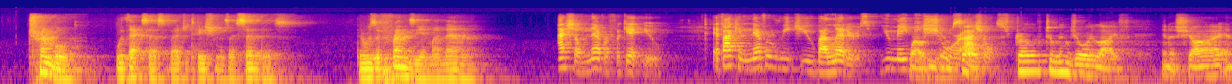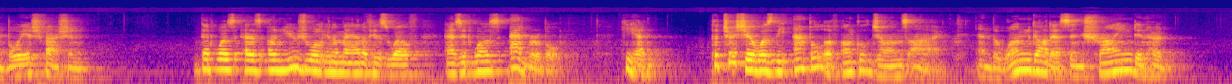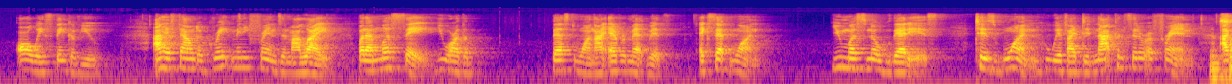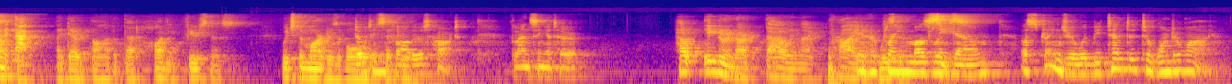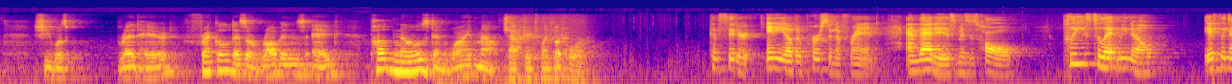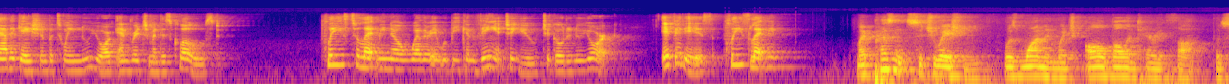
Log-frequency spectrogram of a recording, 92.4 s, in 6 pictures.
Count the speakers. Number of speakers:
3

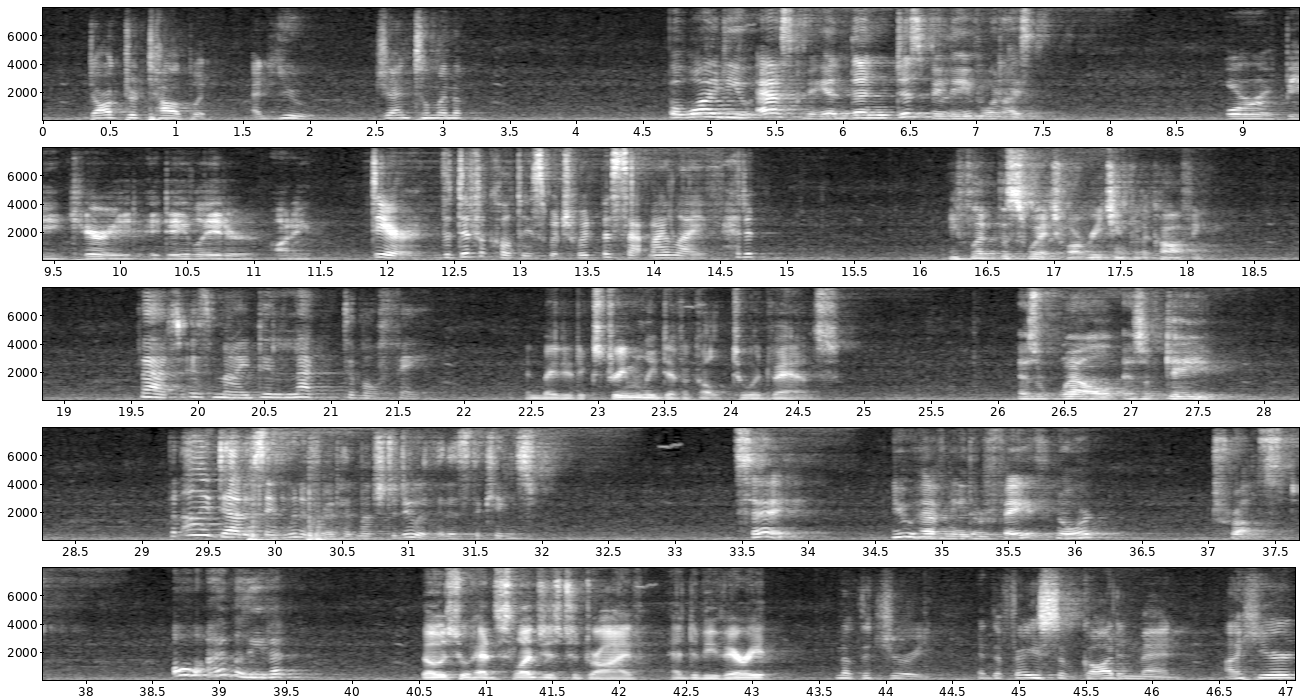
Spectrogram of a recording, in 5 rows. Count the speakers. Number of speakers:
9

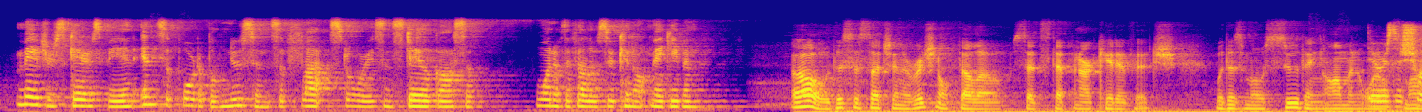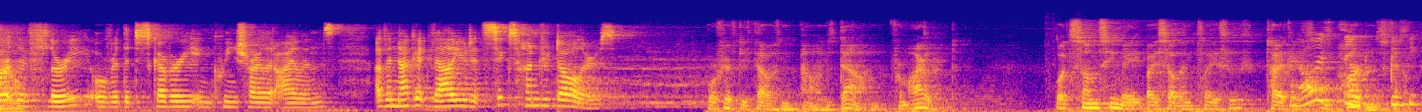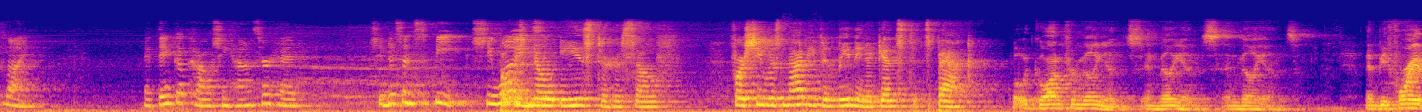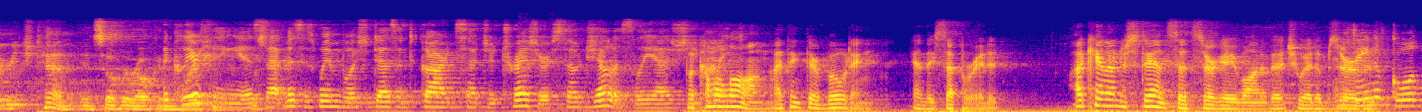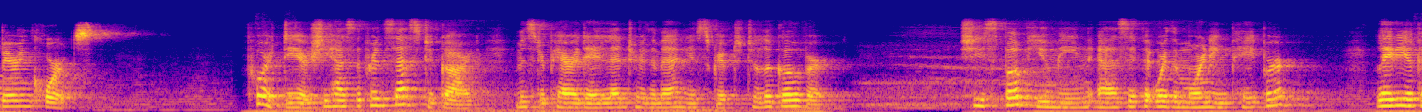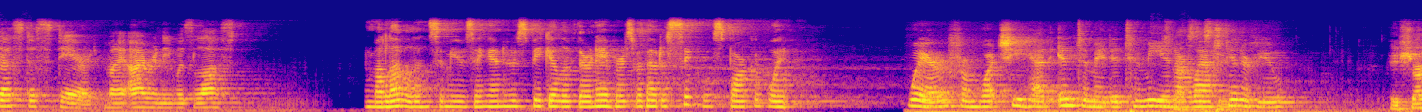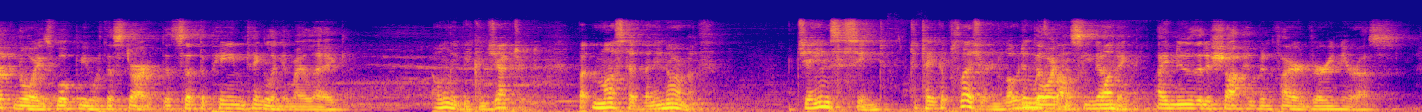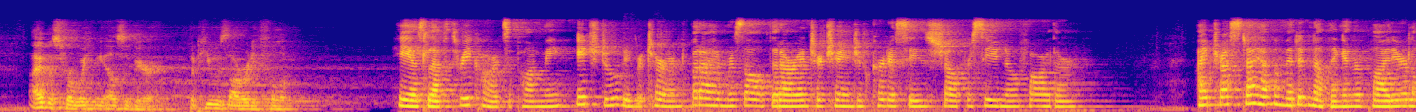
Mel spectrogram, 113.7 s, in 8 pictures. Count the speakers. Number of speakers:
8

